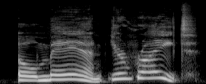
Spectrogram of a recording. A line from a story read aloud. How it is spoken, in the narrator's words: groaned Sophie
